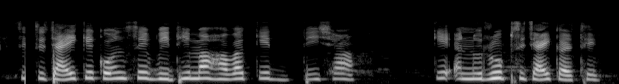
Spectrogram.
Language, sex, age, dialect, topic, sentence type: Chhattisgarhi, female, 18-24, Western/Budati/Khatahi, agriculture, question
